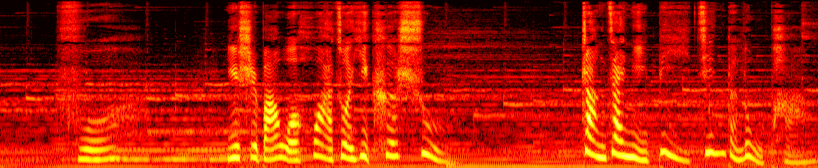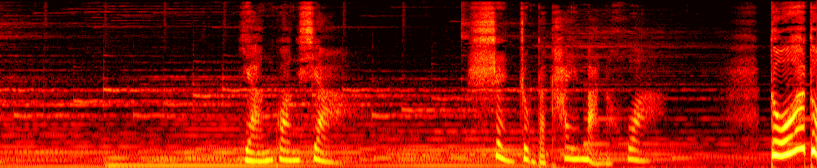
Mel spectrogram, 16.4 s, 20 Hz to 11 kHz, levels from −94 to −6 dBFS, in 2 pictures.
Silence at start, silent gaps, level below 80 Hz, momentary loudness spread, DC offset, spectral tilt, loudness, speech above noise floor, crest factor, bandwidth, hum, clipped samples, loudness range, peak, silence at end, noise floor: 0 s; none; -50 dBFS; 23 LU; under 0.1%; -4.5 dB/octave; -28 LUFS; 28 dB; 24 dB; 11 kHz; none; under 0.1%; 9 LU; -6 dBFS; 0 s; -56 dBFS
